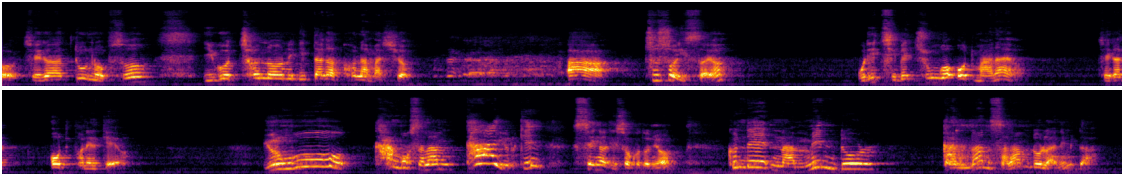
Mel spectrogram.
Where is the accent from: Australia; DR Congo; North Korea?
DR Congo; Korean is a second language; now in South Korea; 우리는 소개하면, 아, 제가 콩고에서 왔어요. 뭐? 홍콩? 아니요, 콩고. 몽고? 아니, 콩고. 아메리카? 아니, 아프리카.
